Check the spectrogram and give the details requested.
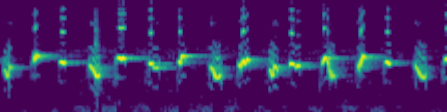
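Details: Sooty-headed bulbul delivering continuous ropel song, clear slurred whistles alternating high and low in a rapid, evenly paced string without pause.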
